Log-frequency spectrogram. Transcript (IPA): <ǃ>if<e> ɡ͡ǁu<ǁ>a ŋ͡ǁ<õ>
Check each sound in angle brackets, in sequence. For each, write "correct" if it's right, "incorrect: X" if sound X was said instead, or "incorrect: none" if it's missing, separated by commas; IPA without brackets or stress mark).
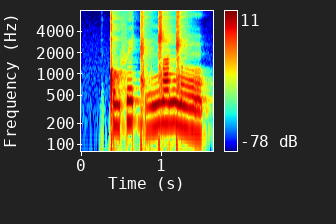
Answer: correct, correct, incorrect: ŋ͡ǁ, correct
